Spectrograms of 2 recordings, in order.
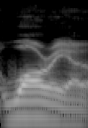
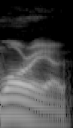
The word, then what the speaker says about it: Wario: Well, I grew up calling him Wario. It's got the word war in it.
